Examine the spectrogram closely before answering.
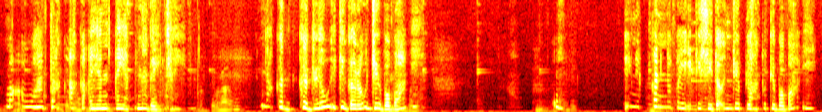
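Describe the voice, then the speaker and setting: A woman's voice: high-pitched, expressive, takes it slowly, pauses often, a little mellow, heavily acted. A woman playing a bold, watchful young friend in an audio drama, frank and nosy in manner. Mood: suspicious.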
